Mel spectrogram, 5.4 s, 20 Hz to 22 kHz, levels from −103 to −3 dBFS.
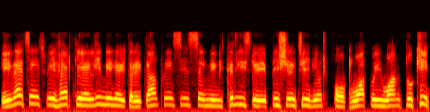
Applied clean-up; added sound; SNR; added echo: neural diffusion model UNIVERSE++.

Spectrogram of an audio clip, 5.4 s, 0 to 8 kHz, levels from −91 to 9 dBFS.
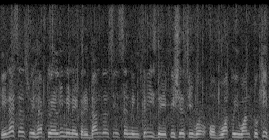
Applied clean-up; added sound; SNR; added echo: none; Rain; 18 dB; none.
